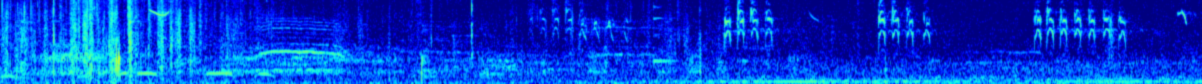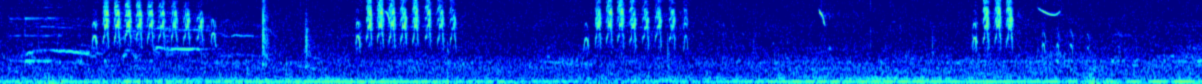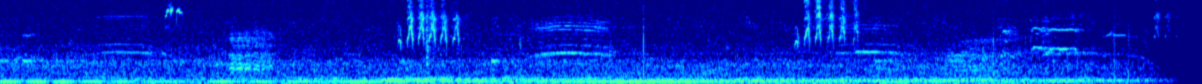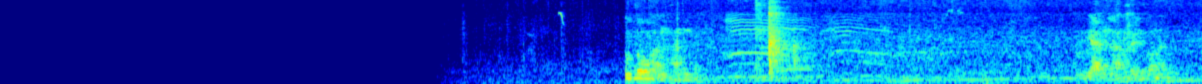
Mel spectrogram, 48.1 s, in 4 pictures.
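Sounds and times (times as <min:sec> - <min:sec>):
faint low hum: 0:00.0 - 0:35.7
birds calling in rapid trills: 0:00.8 - 0:03.5, 0:05.3 - 0:09.4, 0:10.1 - 0:14.7, 0:15.5 - 0:16.7, 0:17.8 - 0:19.0, 0:21.7 - 0:24.3, 0:25.0 - 0:26.0, 0:27.9 - 0:30.0, 0:31.9 - 0:33.0, 0:33.9 - 0:35.9, 0:41.5 - 0:48.0.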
